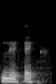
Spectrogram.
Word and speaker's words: LaTeX: supports lat latex command all right it's not latex I'm mispronouncing it it's latch all right so I'll just change it to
